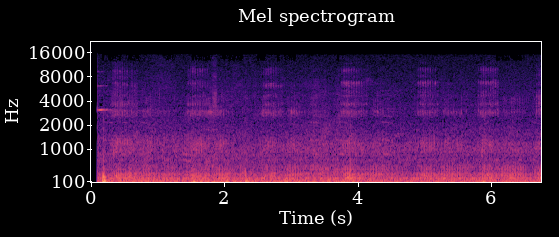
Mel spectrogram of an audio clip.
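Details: Purring from a street cat with kittens that are calling for their mother's attention so she stays and keeps protecting them: a steady low rumble in pulses about twice a second, with faint brief higher sounds above.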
